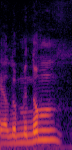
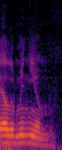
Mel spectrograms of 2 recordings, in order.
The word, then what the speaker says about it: aluminium: Like the Americans say aluminum, puis like the Brits say, or the rest of the world, the metric world say aluminium. And here in French we say aluminium.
